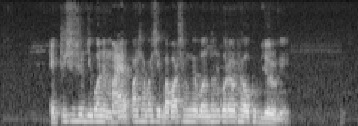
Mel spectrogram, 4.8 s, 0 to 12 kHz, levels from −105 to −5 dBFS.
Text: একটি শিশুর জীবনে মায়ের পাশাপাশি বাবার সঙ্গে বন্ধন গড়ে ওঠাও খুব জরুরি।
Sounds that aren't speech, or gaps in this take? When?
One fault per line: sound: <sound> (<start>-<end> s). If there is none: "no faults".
no faults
